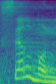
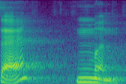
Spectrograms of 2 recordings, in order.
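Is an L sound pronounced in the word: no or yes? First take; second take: yes; no. First: The word is said with an L sound. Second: The word is said without an L sound. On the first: The speaker calls it wrong. "But এটা কিন্তু স্যালমন না" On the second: The speaker calls it right. "এই শব্দটার সঠিক উচ্চারণটা"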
